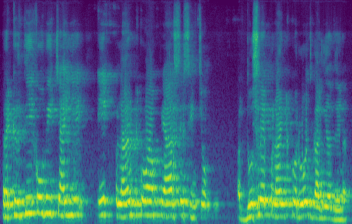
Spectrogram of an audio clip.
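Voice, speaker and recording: Man, spiritual sermon, high mellow voice, echoey hall with long reverb, faint hum. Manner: slow, with rhetorical questions to the audience. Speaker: spiritual teacher. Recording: roomy hall echo, faint background noise.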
